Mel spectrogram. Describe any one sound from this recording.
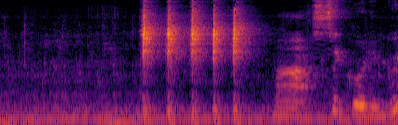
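A spoon scrapes against a metal pot.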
